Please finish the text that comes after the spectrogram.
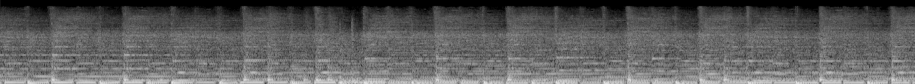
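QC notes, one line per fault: No faults found.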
